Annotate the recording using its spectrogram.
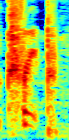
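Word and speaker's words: KREEP: a weird component that we call creep. And it's spelled K-R-E-E-P, and stands for potassium, rare earth elements, and phosphor.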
